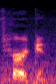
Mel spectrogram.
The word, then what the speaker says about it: Hurricane: you going to Huracan it looks like hurricane that's pronounced turrican there's Utah people are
